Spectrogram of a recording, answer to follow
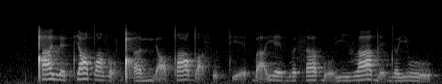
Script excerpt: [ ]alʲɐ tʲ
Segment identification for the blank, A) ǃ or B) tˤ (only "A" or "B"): A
